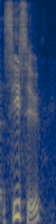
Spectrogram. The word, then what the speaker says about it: Sisu: I believe I'm pronouncing this right, Sisu. Um, I'm really hoping I'm pronouncing that right. – I think you are, yeah.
